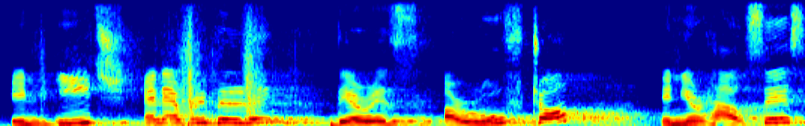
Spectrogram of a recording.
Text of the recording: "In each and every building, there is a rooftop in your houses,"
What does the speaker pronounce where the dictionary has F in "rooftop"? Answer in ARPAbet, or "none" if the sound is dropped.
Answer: F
